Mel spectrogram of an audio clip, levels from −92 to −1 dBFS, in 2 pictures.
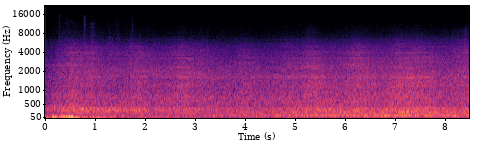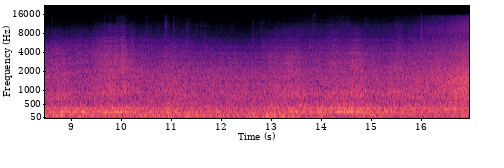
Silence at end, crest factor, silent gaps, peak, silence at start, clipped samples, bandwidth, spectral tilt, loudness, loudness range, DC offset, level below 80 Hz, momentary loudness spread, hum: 0 s; 22 dB; none; -8 dBFS; 0 s; under 0.1%; 15.5 kHz; -6.5 dB/octave; -30 LUFS; 5 LU; under 0.1%; -36 dBFS; 8 LU; none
